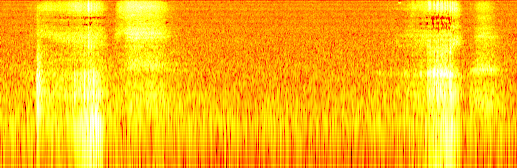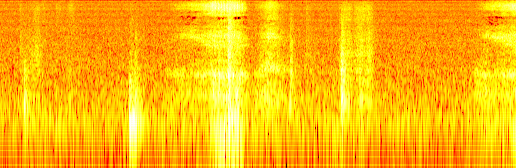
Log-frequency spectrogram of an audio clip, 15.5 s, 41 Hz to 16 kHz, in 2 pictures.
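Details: Sleeping man snoring and dribbling, irregular snorting wet breath noises about 13 a minute with quiet gaps between.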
